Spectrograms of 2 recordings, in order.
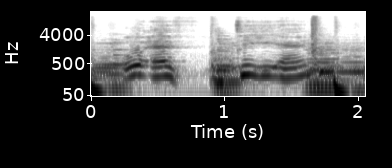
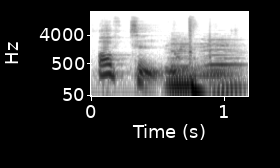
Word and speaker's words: often: Now before now, yes, the word o F ten was pronounced as often. Often with the T not silent. The T was well pronounced then.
